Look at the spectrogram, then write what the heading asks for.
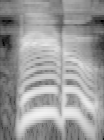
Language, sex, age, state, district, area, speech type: Tamil, male, 30-45, Tamil Nadu, Ariyalur, rural, read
